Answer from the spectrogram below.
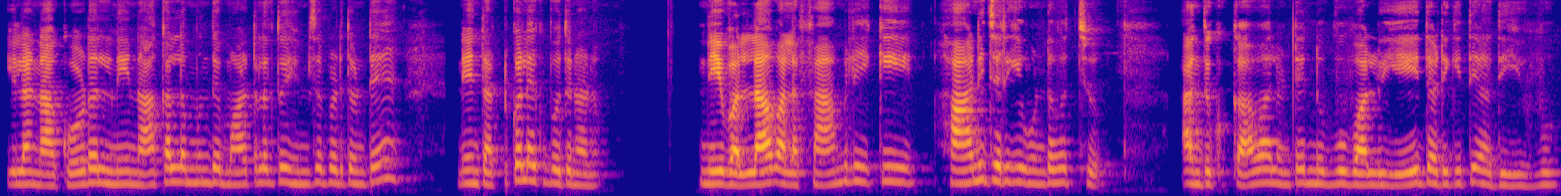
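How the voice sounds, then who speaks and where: Woman reading as protective mother-in-law, scolding, indignant, medium pitch. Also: fairly even intonation, fairly quick, a little mellow, natural voice.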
